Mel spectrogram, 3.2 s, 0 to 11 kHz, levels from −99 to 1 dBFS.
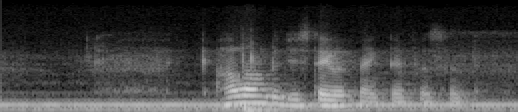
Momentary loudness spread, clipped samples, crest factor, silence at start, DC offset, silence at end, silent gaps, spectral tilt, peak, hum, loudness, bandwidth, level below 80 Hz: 12 LU; under 0.1%; 18 dB; 0 s; under 0.1%; 0 s; none; -10.5 dB/octave; -10 dBFS; 50 Hz at -40 dBFS; -30 LUFS; 4.9 kHz; -42 dBFS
